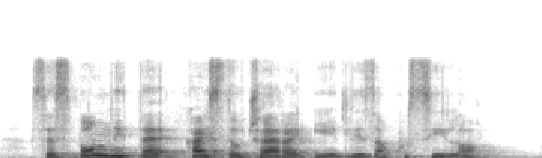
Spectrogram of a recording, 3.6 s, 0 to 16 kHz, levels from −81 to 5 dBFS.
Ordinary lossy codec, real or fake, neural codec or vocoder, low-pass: none; fake; vocoder, 22.05 kHz, 80 mel bands, WaveNeXt; 9.9 kHz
